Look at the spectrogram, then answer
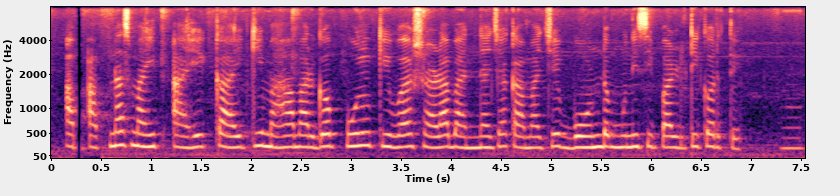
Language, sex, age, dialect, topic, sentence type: Marathi, female, 18-24, Varhadi, banking, statement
